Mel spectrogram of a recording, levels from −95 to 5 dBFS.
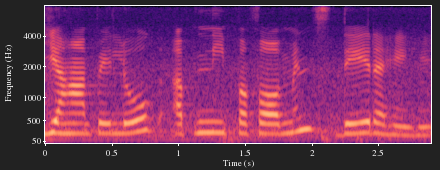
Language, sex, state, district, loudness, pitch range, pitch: Hindi, female, Madhya Pradesh, Bhopal, -17 LUFS, 215-235 Hz, 220 Hz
